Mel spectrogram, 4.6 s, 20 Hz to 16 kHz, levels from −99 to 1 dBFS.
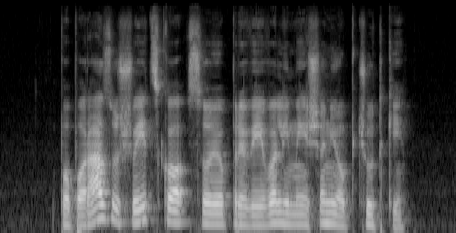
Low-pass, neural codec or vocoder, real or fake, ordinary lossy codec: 14.4 kHz; none; real; AAC, 96 kbps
